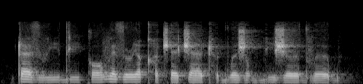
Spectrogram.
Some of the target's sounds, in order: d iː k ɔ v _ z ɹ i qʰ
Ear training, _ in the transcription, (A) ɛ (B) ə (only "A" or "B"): A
